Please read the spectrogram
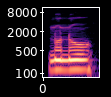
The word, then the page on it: nunu: Apatani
